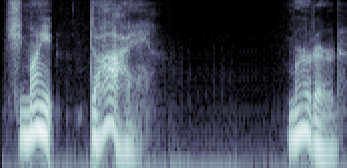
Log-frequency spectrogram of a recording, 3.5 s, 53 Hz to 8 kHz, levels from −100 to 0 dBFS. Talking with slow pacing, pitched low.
Yes: slow, 70 wpm; low, 130 Hz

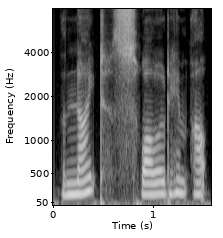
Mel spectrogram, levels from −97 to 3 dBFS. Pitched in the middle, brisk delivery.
No: medium, 180 Hz; average, 190 wpm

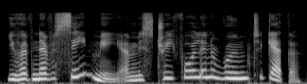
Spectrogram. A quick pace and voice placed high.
Yes: fast, 235 wpm; very high, 255 Hz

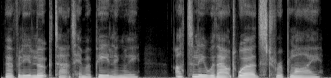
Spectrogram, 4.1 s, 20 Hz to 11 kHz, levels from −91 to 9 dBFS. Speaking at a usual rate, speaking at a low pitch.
No: average, 145 wpm; high, 205 Hz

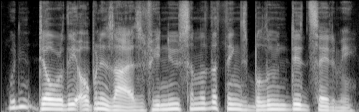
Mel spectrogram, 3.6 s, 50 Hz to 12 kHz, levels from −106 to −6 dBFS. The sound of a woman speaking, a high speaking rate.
No: male; fast, 285 wpm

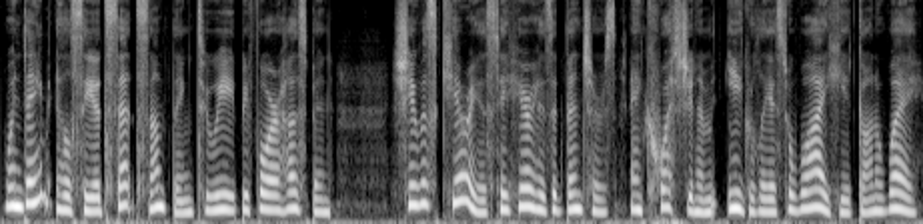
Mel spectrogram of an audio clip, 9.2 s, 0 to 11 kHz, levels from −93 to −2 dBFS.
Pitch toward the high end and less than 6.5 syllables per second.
Yes: high, 225 Hz; 5.4 syllables/s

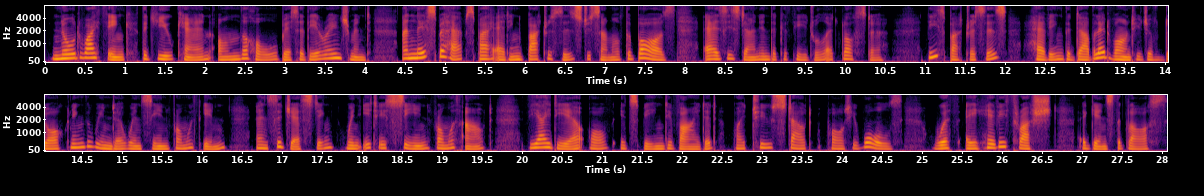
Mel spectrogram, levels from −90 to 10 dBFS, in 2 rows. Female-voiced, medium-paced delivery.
Yes: female; average, 150 wpm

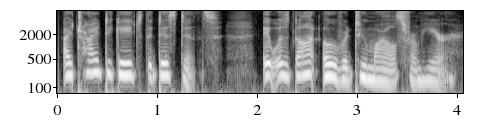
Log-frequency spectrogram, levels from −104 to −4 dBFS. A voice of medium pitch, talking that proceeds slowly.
No: medium, 175 Hz; fast, 205 wpm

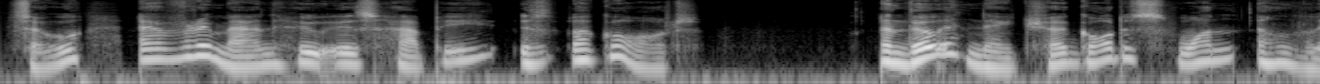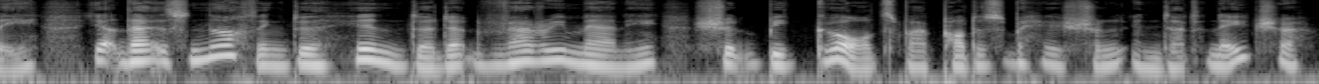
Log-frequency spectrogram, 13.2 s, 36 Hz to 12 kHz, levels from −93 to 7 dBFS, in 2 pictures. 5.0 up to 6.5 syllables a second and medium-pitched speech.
No: 4.7 syllables/s; medium, 160 Hz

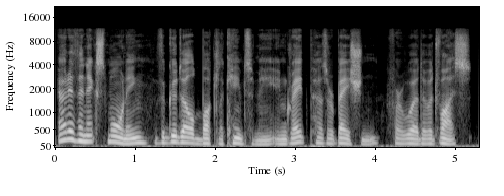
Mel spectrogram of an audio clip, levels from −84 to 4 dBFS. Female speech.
No: male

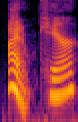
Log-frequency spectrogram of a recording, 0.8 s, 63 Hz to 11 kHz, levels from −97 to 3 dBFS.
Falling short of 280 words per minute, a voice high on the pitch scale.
Yes: fast, 230 wpm; high, 215 Hz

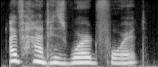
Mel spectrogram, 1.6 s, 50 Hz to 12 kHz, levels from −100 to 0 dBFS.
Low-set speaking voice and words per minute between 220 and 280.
No: high, 220 Hz; fast, 225 wpm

